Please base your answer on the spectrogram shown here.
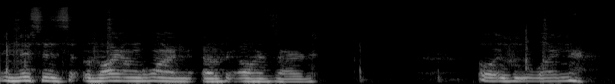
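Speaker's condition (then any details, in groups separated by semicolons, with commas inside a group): Mobius syndrome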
